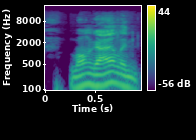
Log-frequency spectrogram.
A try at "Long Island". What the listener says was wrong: I like how you say the G so hard.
